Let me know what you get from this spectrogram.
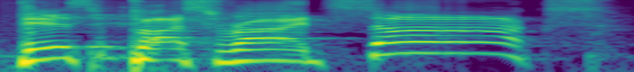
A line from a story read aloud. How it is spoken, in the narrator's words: yelled loudly enough for everybody aboard to hear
